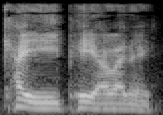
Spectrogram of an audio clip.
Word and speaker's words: Kepone: His real side band is a band called Capone, and they're amazing. They're well worth checking out. They're really good. Fantastic. Like spelled like Al Capone, Capone. No, like Capone. It's Kepone.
